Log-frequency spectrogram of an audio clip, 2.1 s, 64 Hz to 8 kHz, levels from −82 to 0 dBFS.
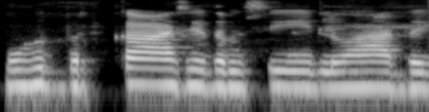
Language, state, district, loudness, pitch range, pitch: Surjapuri, Bihar, Kishanganj, -18 LUFS, 185-195 Hz, 190 Hz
